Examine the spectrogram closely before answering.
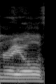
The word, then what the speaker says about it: Raiola: His last name is spelled Raiola. Yeah, Dylan Rayola from Pinnacle High School in yeah.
